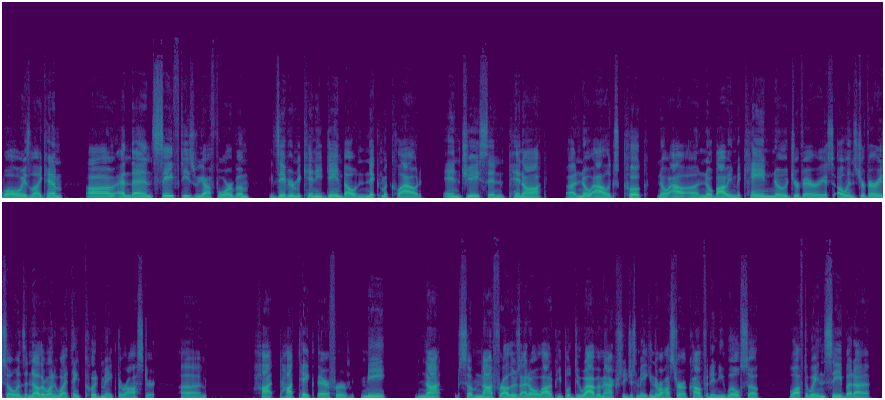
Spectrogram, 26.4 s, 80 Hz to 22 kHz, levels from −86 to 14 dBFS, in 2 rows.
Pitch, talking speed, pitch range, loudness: 130 Hz, 195 wpm, 120-145 Hz, -27 LUFS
